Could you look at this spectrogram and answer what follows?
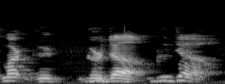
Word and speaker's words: Godot: Actually, it's Marc Godot. Godot. Yeah, so that's not weird enough.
